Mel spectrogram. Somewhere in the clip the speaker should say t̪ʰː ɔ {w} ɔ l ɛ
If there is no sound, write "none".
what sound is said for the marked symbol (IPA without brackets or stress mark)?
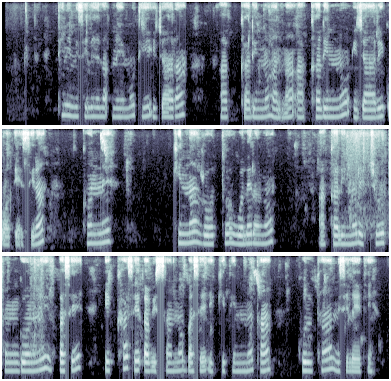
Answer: w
